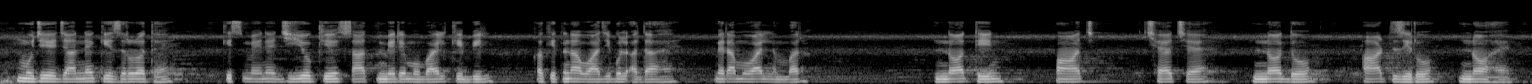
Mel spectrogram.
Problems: constant background noise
